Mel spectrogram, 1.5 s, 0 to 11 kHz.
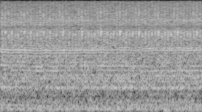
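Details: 2013 Honda Pilot at 150k miles idling after timing belt, valve adjustment, radiator and power steering flush: steady even idle with bright hiss, clicking gone, slight power steering whine from air.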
